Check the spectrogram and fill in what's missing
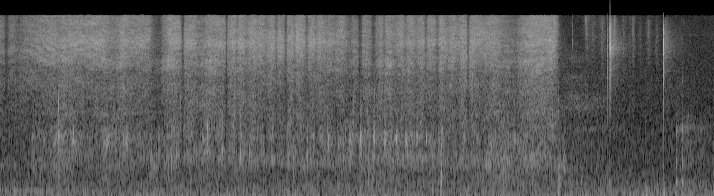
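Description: A small hollow printed cardboard wax strip box has its surface rubbed and scratched with long nails. A steady, hissy scraping fills the first five and a half seconds, dominated by high frequencies. It then stops, leaving a few sharp, faint clicks.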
